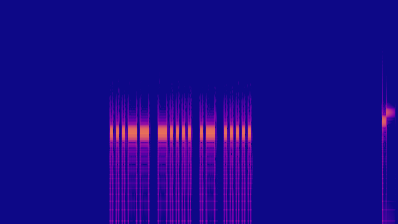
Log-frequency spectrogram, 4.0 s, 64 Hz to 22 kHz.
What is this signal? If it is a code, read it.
Morse code, heard as a keyed tone, about 39 wpm, 700 Hz. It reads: 36A5
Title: Common Cut Numbers - 4-Digit 40wpm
